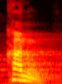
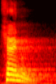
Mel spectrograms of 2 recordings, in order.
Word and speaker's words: canoe: royal rank including bronze canoe my student you should avoid nigerian pronunciation of this world can don't say kenu bronze can what is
